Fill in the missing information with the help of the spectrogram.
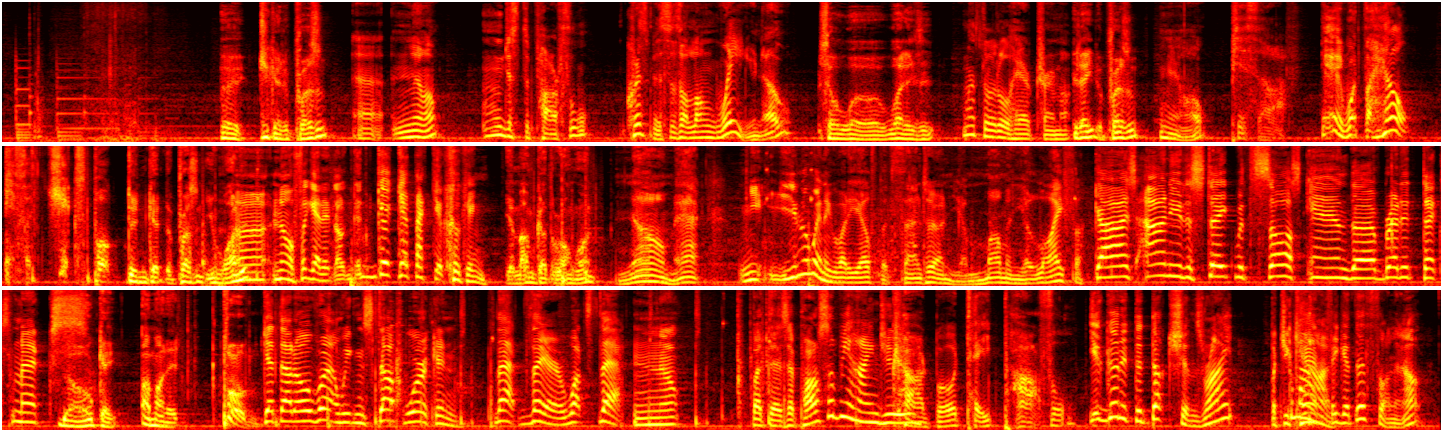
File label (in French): Version anglaise; autogrill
